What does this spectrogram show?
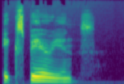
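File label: "experience", British English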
